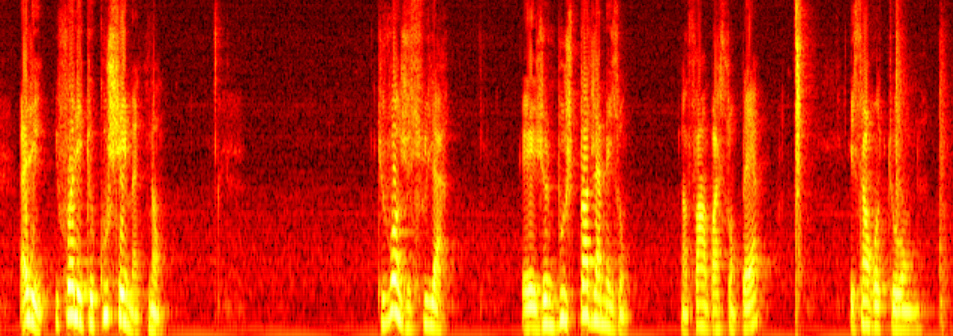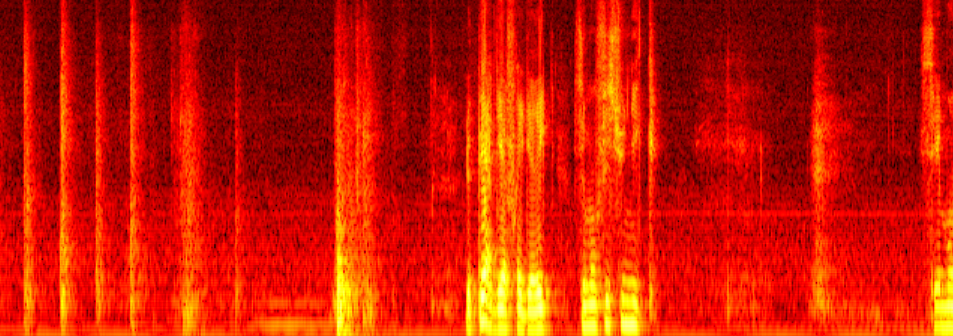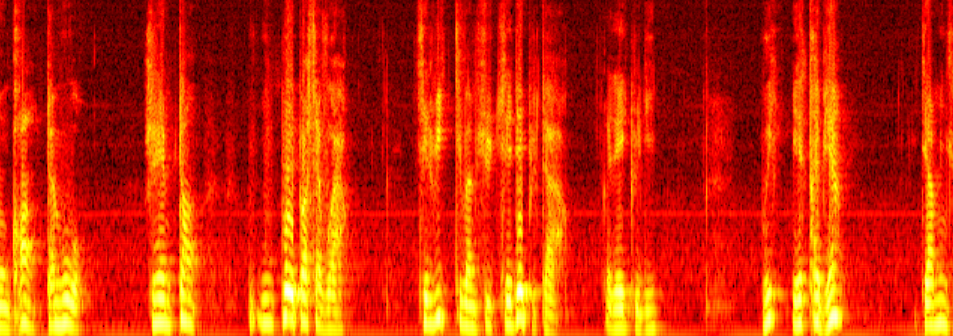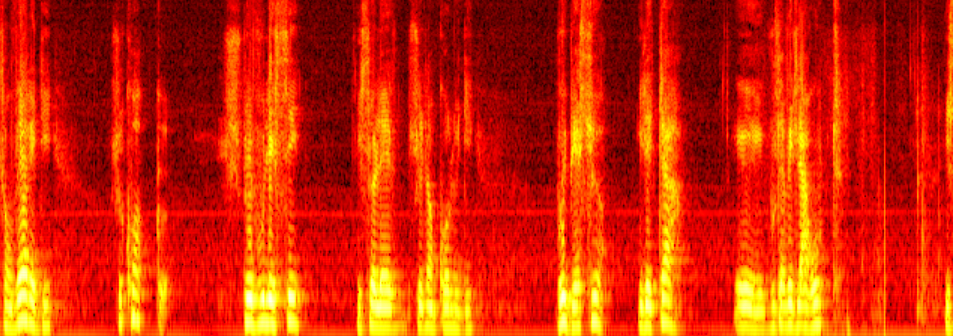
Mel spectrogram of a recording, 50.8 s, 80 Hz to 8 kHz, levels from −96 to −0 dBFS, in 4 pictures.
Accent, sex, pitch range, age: French, male, 110-145 Hz, 60-79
